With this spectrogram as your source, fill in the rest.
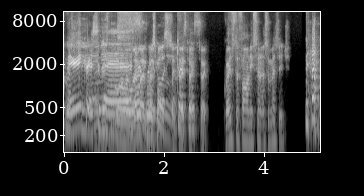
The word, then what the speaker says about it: Stefani: Amy, John told me I was saying her name wrong the other day. Is it Stefani? Yeah, Gwen Stefani.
